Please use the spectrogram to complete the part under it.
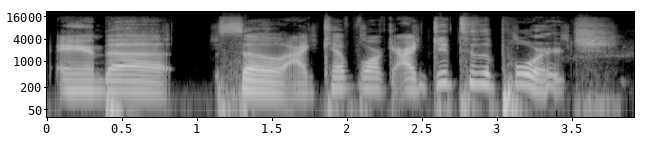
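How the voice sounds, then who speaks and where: A young man telling an improvised story in a halting, informal way. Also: fairly high pitch, lively intonation, clean tone, no echo, clean studio sound. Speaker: storyteller, show host.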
